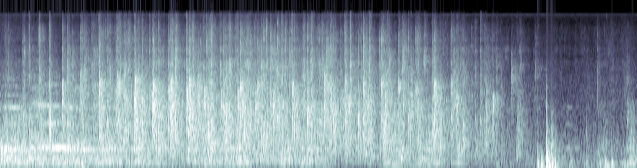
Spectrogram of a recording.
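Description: An audience at a formal public enterprise presentation applauding the Governor of Kavango East, a dense steady clapping that thins and fades out, ending with a couple of louder thumps near the end.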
